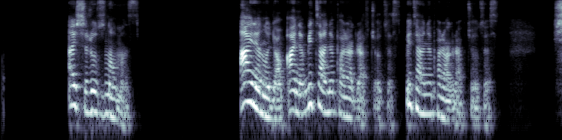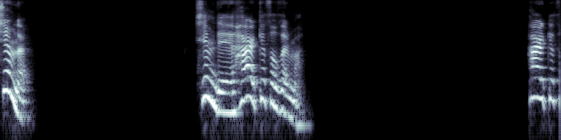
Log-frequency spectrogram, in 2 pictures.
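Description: A young woman talks calmly into a close microphone, in short bursts.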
